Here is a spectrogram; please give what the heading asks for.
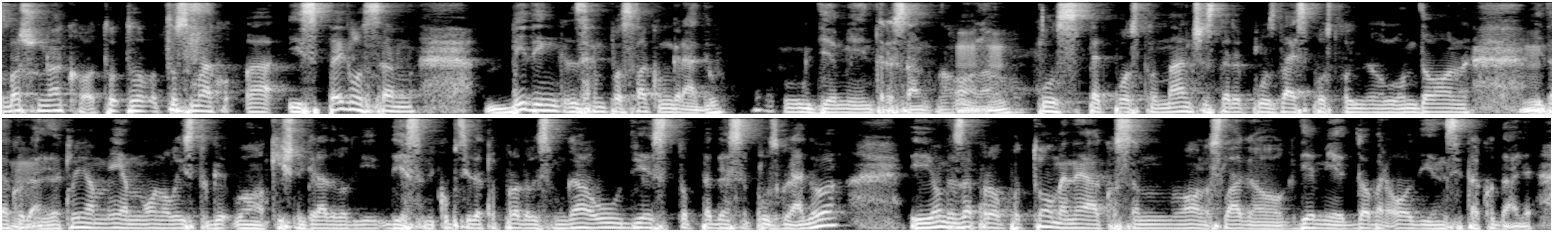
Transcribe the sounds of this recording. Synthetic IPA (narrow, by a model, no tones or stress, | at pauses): mbaʃonakʰot̪ot̪ot̪osamonakoispeɡlˠosam | bid̪iŋɡzemposʋakomɡɾaːd̪u | ɡd̪ʲjemijeint̪eɾesant̪noonoplˠuspeːt̪̚po̞st̪omant͡ʃest̪eɾplusd̪ʋajeset̪po̞st̪olˠond̪onit̪akod̪aʎed̪akleimamimamo̞nulist̪uonokiʃniɣɡɾad̪o̞ʋaɡɡd̪jesumikupt̪sid̪aklepɾo̞d̪alismoɡaud̪ʋjest̪ope̞d̪eset̪̚plusɡɾad̪oʋaio̞nd̪azapɾaʋopot̪omeneako̞samonoslˠaːɡaoɡd̪jemijed̪o̞baɾo̞d̪iensit̪akod̪a̰ʎe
